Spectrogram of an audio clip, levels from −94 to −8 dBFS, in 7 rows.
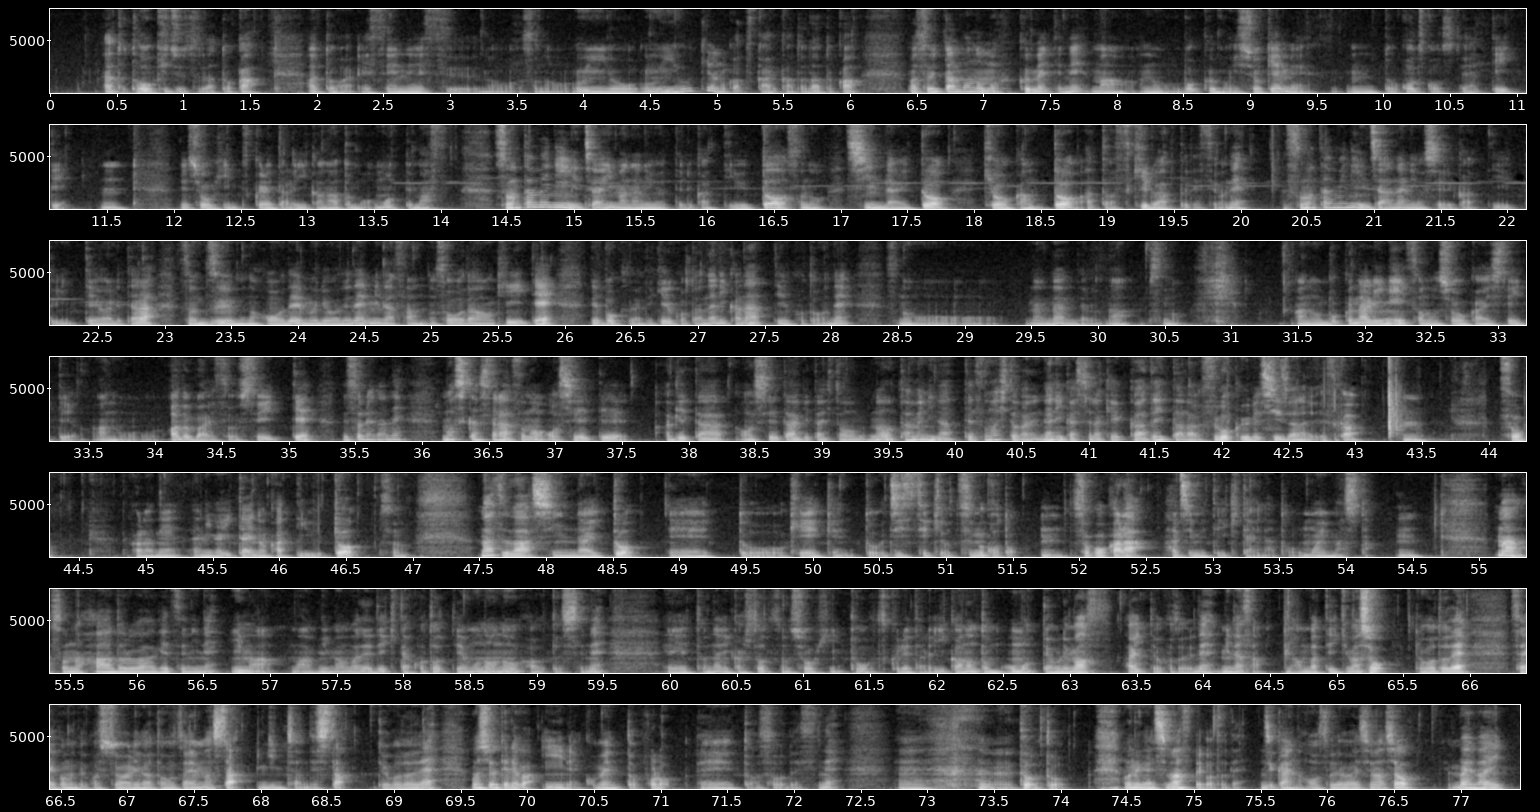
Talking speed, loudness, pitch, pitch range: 430 characters per minute, -26 LUFS, 95 Hz, 90-120 Hz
